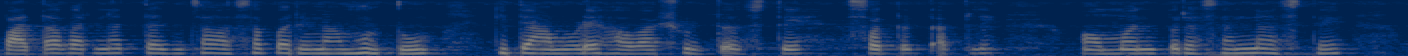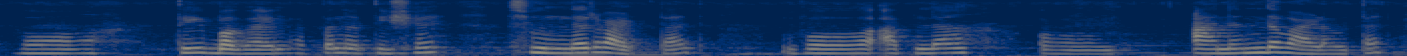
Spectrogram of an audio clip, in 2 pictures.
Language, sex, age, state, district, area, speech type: Marathi, female, 18-30, Maharashtra, Wardha, rural, spontaneous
